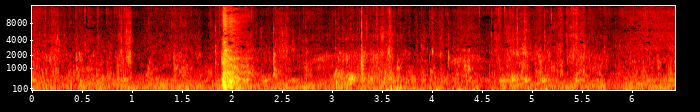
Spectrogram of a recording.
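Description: Wet gill net being hauled by hand over the side of an outrigger boat: the mesh rustles, water trickles and drips off it, and the sea splashes at the hull. There is one sharp slap or knock about two seconds in, the loudest sound, with a few small clicks after it.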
